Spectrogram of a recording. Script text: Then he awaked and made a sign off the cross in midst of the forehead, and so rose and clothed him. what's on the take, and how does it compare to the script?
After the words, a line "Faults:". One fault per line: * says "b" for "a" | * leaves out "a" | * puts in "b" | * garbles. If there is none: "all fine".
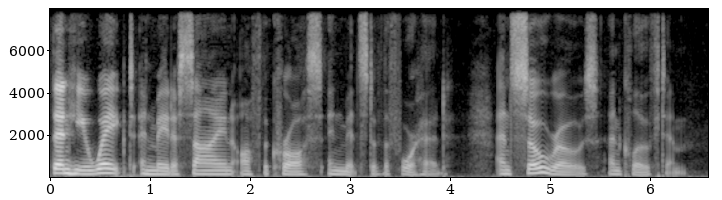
Then he awaked and made a sign off the cross in midst of the forehead, and so rose and clothed him.
Faults:
all fine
